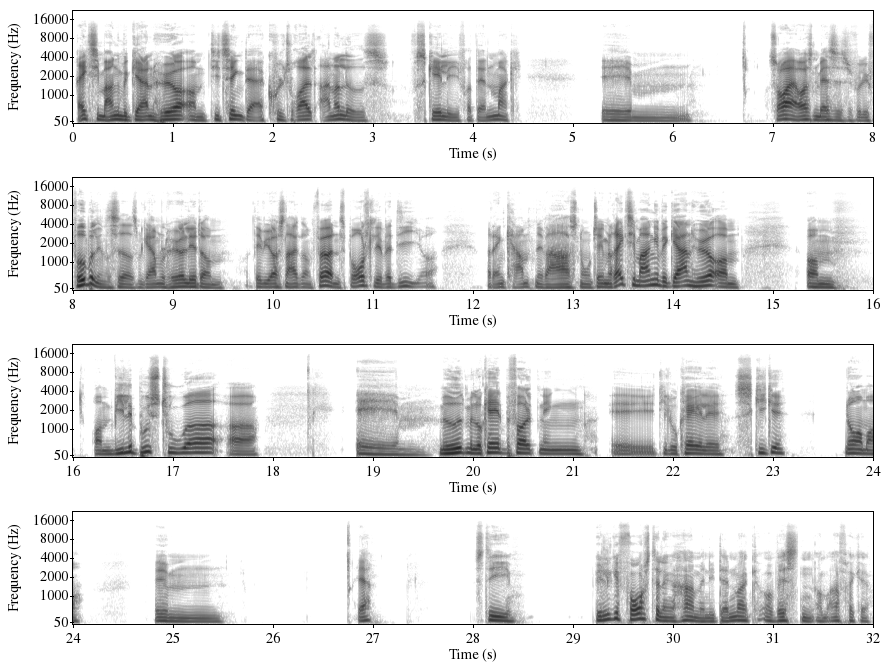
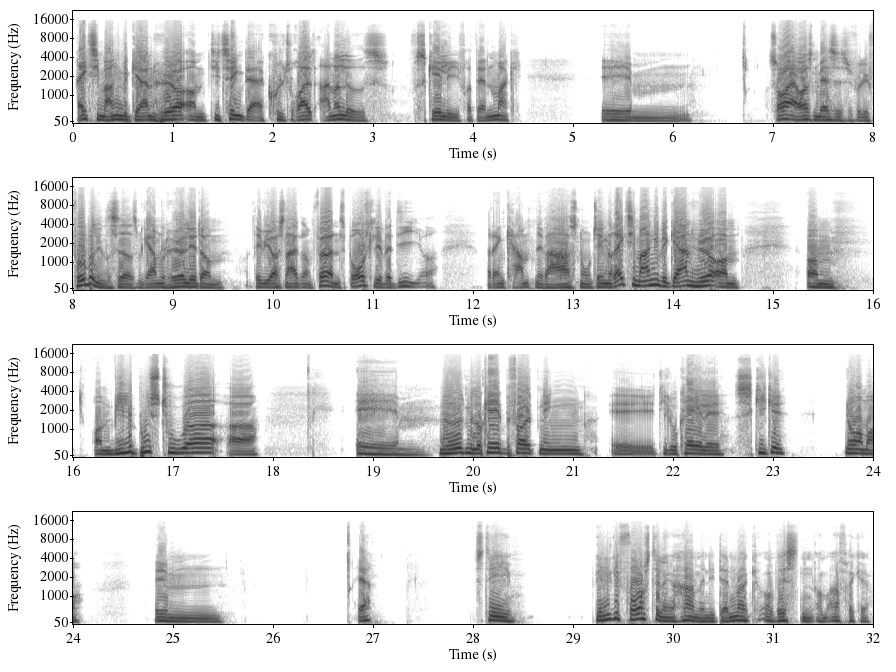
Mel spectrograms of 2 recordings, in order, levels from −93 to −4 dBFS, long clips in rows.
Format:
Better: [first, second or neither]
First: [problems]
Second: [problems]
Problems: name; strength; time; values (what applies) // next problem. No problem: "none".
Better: first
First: none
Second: distortion; heavy; 8% of the sound clipped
